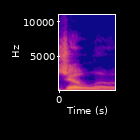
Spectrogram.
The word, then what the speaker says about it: Xolo: XOLO is I think it's Jolo is how you pronounce it.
